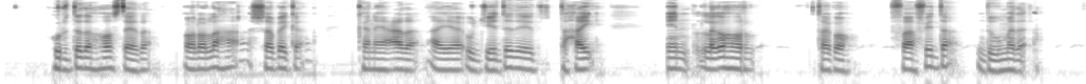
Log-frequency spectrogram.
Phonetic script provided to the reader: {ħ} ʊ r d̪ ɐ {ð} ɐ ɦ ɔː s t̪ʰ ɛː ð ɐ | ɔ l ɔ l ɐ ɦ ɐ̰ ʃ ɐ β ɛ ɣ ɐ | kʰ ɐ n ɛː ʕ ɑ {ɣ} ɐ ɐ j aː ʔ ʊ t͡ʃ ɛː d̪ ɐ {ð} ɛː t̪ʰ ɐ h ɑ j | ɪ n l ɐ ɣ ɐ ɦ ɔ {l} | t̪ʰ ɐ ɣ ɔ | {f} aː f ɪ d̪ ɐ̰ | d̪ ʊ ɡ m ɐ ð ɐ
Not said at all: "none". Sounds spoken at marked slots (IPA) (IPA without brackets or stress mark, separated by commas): h, ð, ð, ð, r, f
